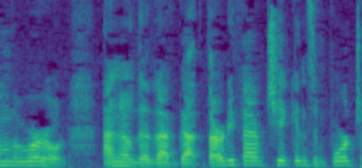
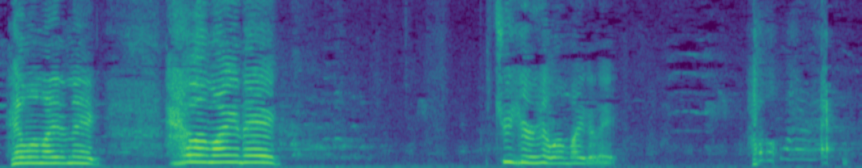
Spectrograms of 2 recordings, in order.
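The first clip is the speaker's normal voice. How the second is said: high, squawky hen voice, getting higher; excited hens; 10 semitones higher, 3 dB louder than usual. Retold or imitated. Chickens announcing Helen's egg to the flock, high and excited. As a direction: cluck out the news like a thrilled chicken. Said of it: "They're like".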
